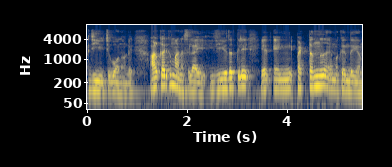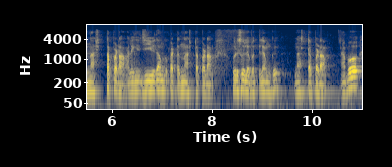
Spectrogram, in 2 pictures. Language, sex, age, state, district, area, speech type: Malayalam, male, 18-30, Kerala, Malappuram, rural, spontaneous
